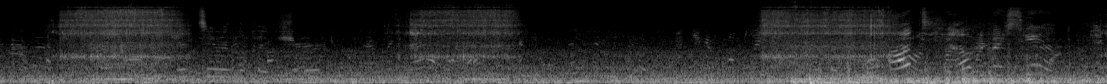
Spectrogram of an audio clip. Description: I love my brother. Snoring in the car.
